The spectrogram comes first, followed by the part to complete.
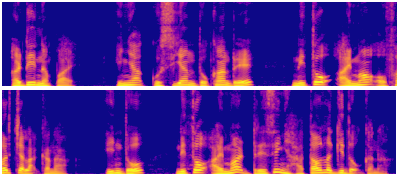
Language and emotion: Santali, surprised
